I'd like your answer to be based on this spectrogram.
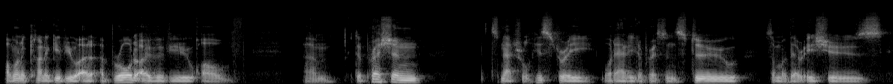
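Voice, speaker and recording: A man with a very low voice, gravelly and rough from a sore throat. He lectures over a video call, often stumbling and repeating words before getting his point out. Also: darkish tone. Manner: halting, repeats words, frequent um. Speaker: guest presenter, psychiatrist. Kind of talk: webinar lecture.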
